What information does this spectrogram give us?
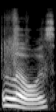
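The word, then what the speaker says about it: LOLZ: Me, lols. So, when I put L-O-L-Z, I actually pronounce it as lols, just like I say lol for L-O-L.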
